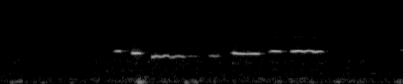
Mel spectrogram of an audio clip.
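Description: A man whistling softly to himself: a short string of held notes stepping up and down in pitch, starting about a second in.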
